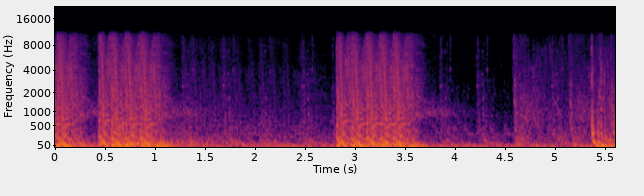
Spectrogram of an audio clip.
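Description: A combat mortar fires in the robot combat game Bot Machines, loud bursts of rapid, rattling gunfire in long sustained volleys separated by brief quieter stretches.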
